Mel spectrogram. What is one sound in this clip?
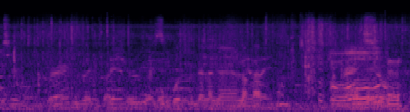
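Rice rustles in a plastic bag.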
